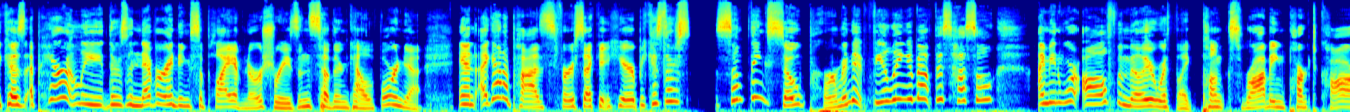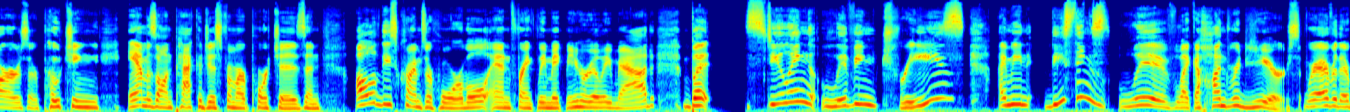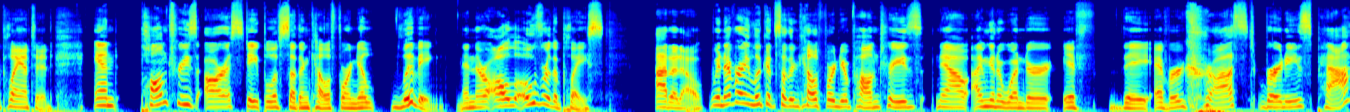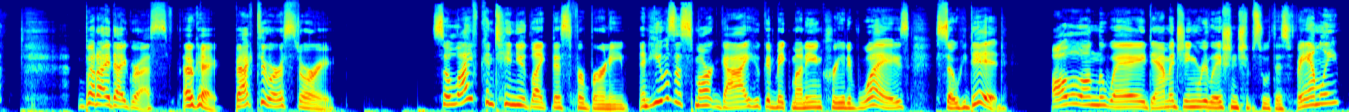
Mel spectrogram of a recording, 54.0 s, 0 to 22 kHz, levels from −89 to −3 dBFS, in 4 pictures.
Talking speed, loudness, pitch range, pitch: 170 wpm, -21 LUFS, 185-285 Hz, 215 Hz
